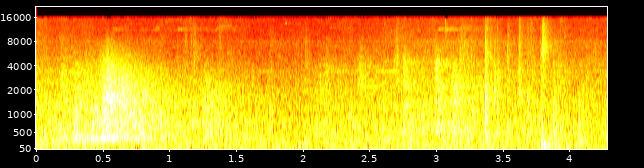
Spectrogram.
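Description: Street traffic noise, with a vehicle passing close by about half a second in. A few sharp clicks near the end.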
